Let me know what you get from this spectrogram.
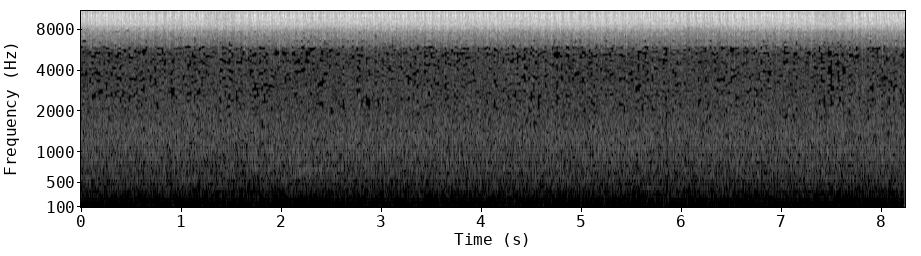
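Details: Continuous high, shrill cricket stridulation made by males scraping their wings together, heard as an even, rapid ringing trill that never pauses, with nothing else audible.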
